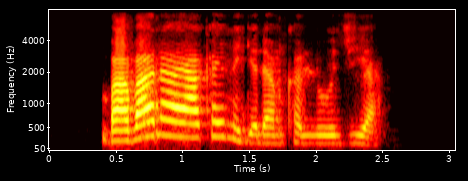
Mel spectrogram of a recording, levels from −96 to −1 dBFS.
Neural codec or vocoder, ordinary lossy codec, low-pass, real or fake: codec, 16 kHz, 8 kbps, FunCodec, trained on Chinese and English, 25 frames a second; AAC, 32 kbps; 7.2 kHz; fake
